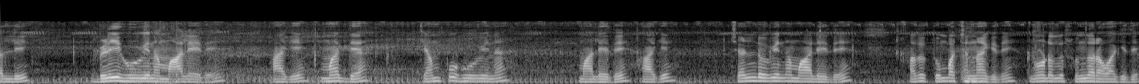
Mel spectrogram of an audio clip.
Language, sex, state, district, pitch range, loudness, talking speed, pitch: Kannada, male, Karnataka, Dharwad, 115-145 Hz, -19 LUFS, 110 wpm, 135 Hz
